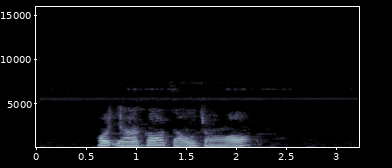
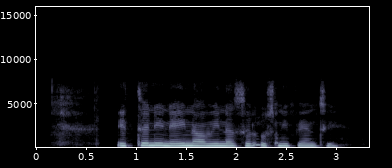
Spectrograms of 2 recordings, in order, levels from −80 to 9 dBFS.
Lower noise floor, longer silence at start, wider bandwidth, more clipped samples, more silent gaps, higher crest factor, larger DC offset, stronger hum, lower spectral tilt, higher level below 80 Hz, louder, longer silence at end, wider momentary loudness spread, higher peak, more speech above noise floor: first, -68 dBFS vs -58 dBFS; second, 0.6 s vs 0.8 s; about the same, 7.6 kHz vs 7.4 kHz; neither; neither; first, 18 dB vs 12 dB; neither; neither; about the same, -7.5 dB/octave vs -7 dB/octave; about the same, -66 dBFS vs -70 dBFS; about the same, -25 LUFS vs -26 LUFS; first, 1.1 s vs 0.3 s; second, 4 LU vs 14 LU; first, -10 dBFS vs -14 dBFS; first, 44 dB vs 33 dB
